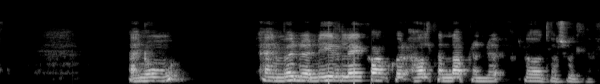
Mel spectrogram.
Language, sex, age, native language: Icelandic, male, 60-69, Icelandic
